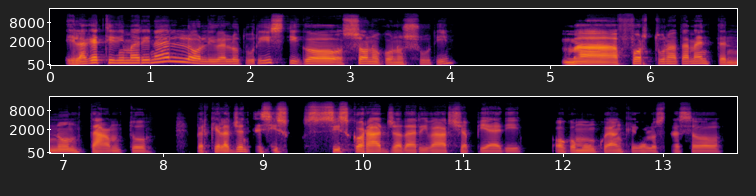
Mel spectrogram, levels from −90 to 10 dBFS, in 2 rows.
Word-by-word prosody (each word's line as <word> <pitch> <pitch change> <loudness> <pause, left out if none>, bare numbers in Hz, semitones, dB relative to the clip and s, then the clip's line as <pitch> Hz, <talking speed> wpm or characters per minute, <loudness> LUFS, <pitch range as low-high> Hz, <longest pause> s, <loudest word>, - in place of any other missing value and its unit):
I 120 - -3
laghetti 190 - +3
di 180 0 -2
Marinello 215 +7 0
a - - +1
livello 135 -1 -3
turistico 130 - +1
sono 135 +2 +1
conosciuti 110 - -6 1.1
ma 120 0 +8
fortunatamente 140 +2 -3
non 115 +1 -6
tanto, 90 -3 -2 0.4
perché 120 - -5
la 115 - +3
gente 140 +3 -5
si - - +2
sc - - +2
si 125 - +1
scoraggia 115 -2 +3
ad 105 - -6
arrivarci 100 0 -1
a - - -4
piedi 90 -1 -5 0.4
o 105 - -4
comunque 110 -1 -6
anche 100 -2 -4
con 95 +1 -9
lo 95 - -7
stesso 90 -2 -6
115 Hz, 130 wpm, -24 LUFS, 100-140 Hz, 1.1 s, ma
